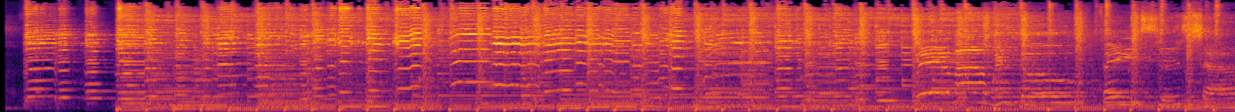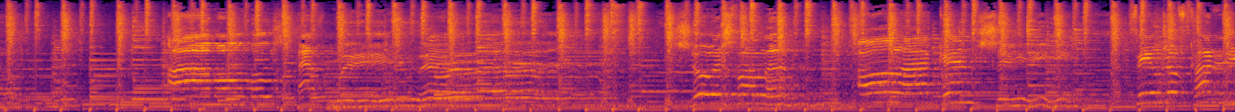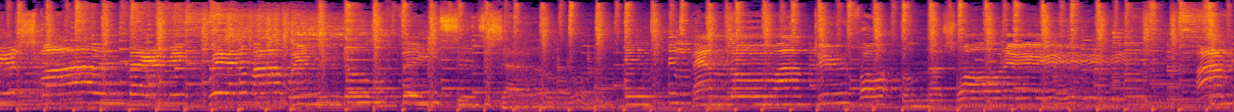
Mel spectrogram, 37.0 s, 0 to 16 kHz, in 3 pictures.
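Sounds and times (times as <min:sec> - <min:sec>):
western swing band playing: 0:00.1 - 0:37.0
man singing: 0:09.0 - 0:13.1, 0:14.0 - 0:37.0.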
